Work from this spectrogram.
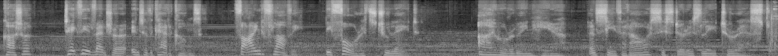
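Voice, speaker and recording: A woman's voice: a bass voice, lively intonation, unhurried. An actress playing a grave, commanding female leader of a sisterhood in a video game, solemn and authoritative. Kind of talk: dramatic video game voice acting. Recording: music under the voice.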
